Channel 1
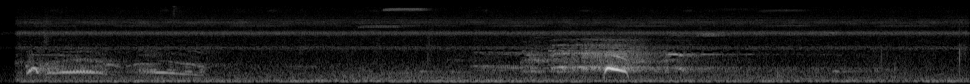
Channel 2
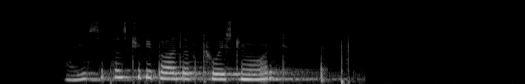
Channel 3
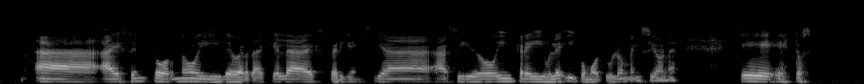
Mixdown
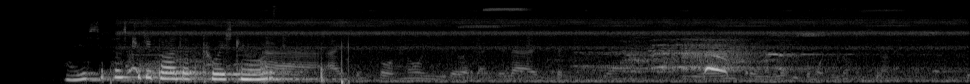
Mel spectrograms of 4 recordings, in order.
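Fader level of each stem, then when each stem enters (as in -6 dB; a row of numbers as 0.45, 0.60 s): -4.0, +1.0, -17.0 dB; 1.00, 0.00, 2.25 s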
